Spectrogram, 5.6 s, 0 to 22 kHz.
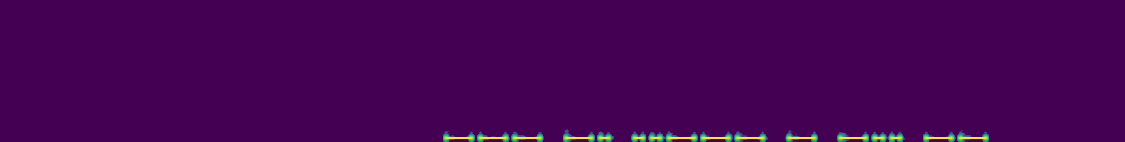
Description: Morse code, heard as a keyed tone, about 28 wpm, 700 Hz. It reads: ON2TDM
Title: DXCC-100 Call Signs - 6 Characters - Repeated 2x - 28wpm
